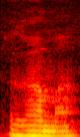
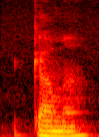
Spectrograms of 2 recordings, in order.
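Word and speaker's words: γάμμα: in science um but you'll have noticed that I pronounced the first letter GMA not gamma because it's a soft spoken language another example is Kaa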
